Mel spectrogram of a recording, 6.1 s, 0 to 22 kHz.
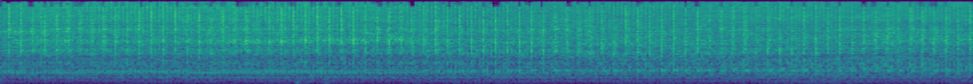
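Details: Audi A4 2.5 TDI diesel at idle, glow plugs replaced, injectors OK: even idle with a steady thin whine and faint regular rhythm from the driver's side; owner suspects the accessory belt but is unsure.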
